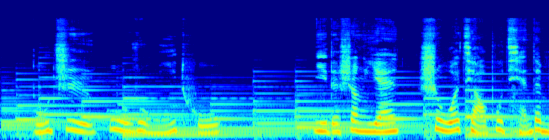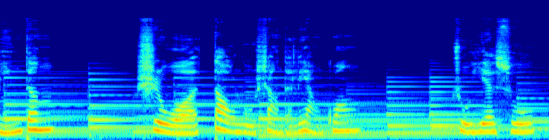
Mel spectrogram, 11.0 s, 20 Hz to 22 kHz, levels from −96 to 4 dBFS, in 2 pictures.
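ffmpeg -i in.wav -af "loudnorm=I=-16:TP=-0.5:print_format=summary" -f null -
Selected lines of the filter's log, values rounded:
Input Integrated:    -32.5 LUFS
Input True Peak:     -15.3 dBTP
Input LRA:             3.7 LU
Input Threshold:     -42.7 LUFS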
